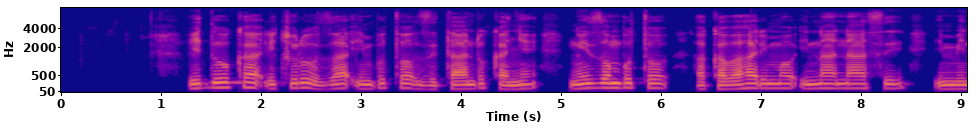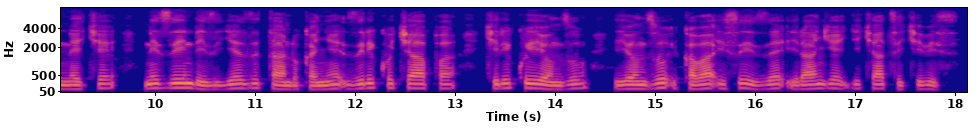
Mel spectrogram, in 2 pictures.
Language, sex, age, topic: Kinyarwanda, male, 18-24, finance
